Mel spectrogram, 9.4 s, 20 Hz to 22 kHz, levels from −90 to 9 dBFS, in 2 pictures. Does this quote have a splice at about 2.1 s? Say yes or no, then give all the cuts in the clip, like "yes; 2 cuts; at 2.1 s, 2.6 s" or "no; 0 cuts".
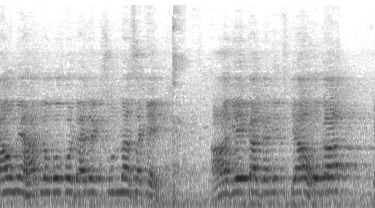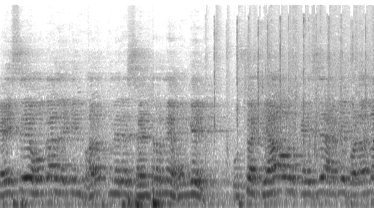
yes; 1 cut; at 2.1 s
